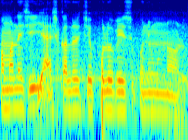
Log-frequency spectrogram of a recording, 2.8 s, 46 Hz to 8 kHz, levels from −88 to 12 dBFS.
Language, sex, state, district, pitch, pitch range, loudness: Telugu, male, Telangana, Mahabubabad, 140 Hz, 130-150 Hz, -17 LUFS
